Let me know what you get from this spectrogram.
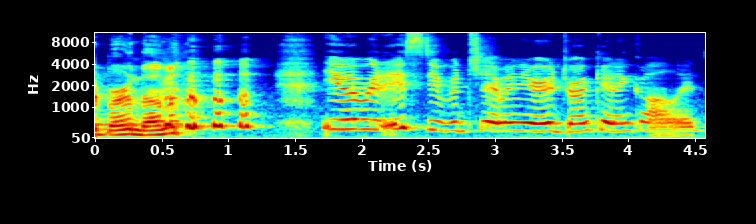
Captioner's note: laughs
